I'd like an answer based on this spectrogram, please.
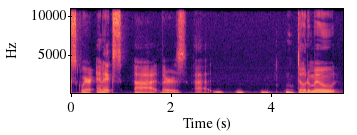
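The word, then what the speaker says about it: Dotemu: Enix uh there's uh dotamu dot emu detemu things that people don't know how to pronounce I can't stand it but it's d-o-t-e-m-u is the company that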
